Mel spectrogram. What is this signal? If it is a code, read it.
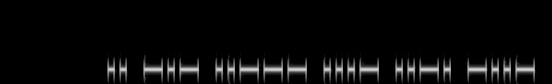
Morse code, heard as a keyed tone, about 21 wpm, 700 Hz. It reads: IK2VFX
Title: DXCC-100 Call Signs - 6 Characters - Repeated 2x - 20wpm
